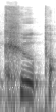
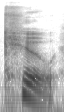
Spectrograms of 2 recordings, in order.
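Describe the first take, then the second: First: The word ends with a hard P sound. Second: The word ends without a P sound. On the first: "I always pronounce it with a hard P" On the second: "people like to pronounce it coup"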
